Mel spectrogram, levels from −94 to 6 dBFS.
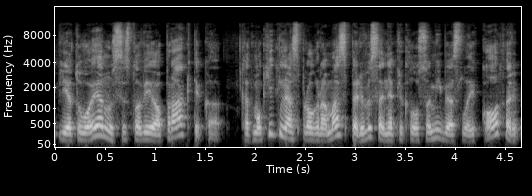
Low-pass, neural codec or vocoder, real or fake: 10.8 kHz; none; real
